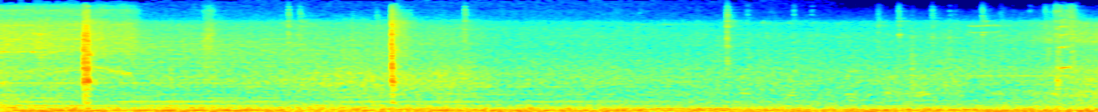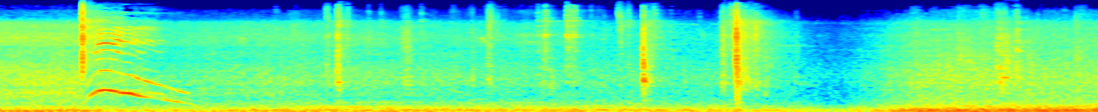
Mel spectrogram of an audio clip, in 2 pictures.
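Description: Steady low outdoor rumble, with a few sharp knocks as the sign panels are handled on the sign face. About nine seconds in comes one short, loud falling voice-like call.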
